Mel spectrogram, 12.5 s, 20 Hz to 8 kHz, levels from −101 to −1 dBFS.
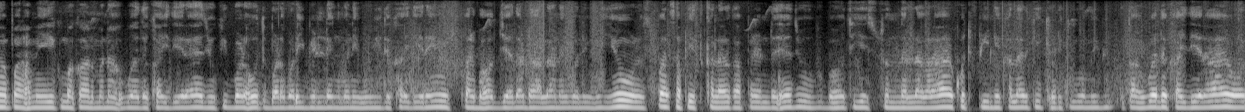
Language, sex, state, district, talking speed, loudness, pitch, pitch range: Hindi, male, Chhattisgarh, Korba, 295 wpm, -26 LUFS, 150 Hz, 145-155 Hz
